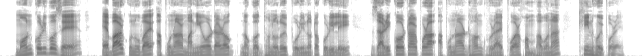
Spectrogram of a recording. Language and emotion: Assamese, neutral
